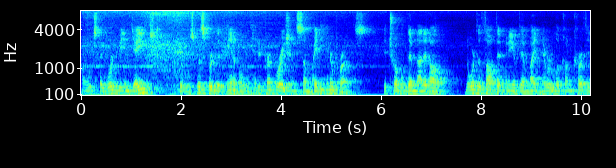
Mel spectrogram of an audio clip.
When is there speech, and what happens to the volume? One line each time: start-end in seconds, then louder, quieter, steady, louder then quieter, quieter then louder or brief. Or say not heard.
0.0-10.1 steady.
